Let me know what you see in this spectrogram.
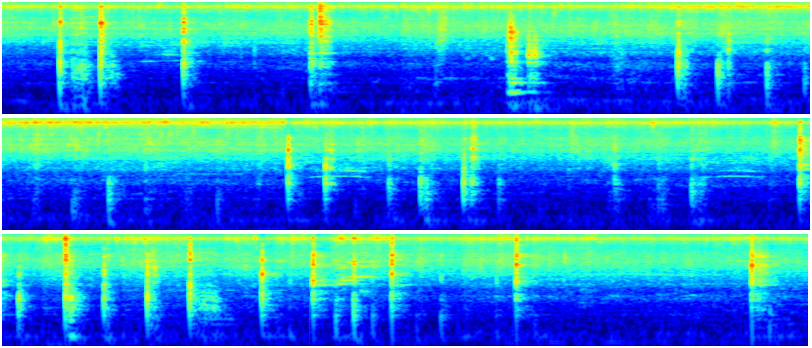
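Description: Minced garlic and onion sizzling in oil in a metal wok over a lowered flame, with a metal spatula stirring and scraping them. Sharp, irregular clacks of the spatula on the pan ride over the steady sizzle.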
